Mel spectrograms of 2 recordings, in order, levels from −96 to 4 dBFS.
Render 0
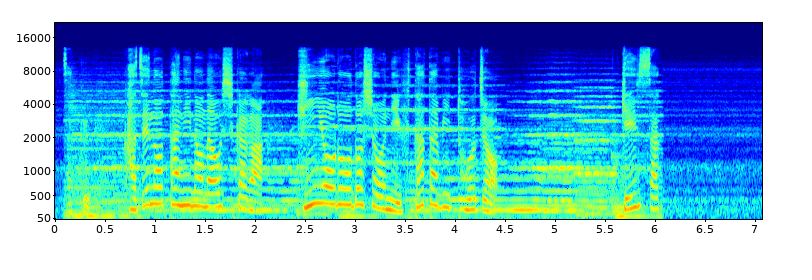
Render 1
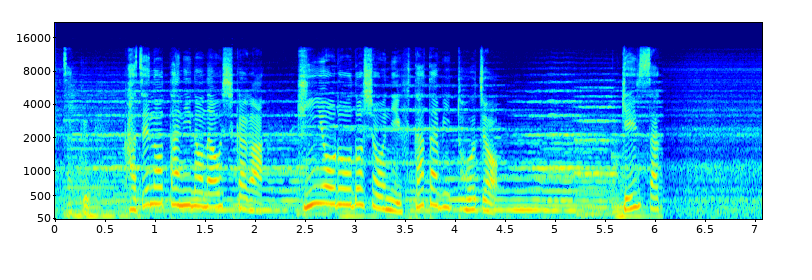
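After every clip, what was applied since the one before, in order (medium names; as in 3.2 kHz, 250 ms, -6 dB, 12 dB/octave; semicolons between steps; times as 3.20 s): dynamic bell 3 kHz, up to -5 dB, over -44 dBFS, Q 1.1; upward compressor, threshold -35 dBFS; trim -1.5 dB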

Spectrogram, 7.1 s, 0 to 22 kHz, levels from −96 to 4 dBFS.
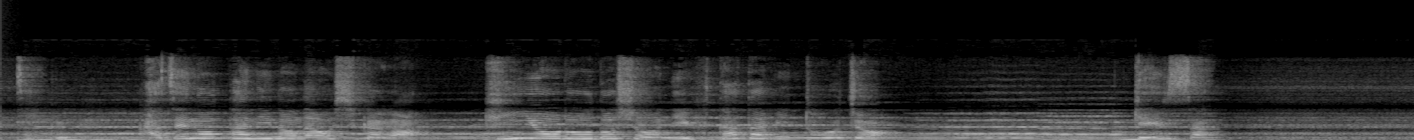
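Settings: static phaser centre 1.1 kHz, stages 8; gated-style reverb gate 140 ms falling, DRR 7 dB; trim +1.5 dB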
